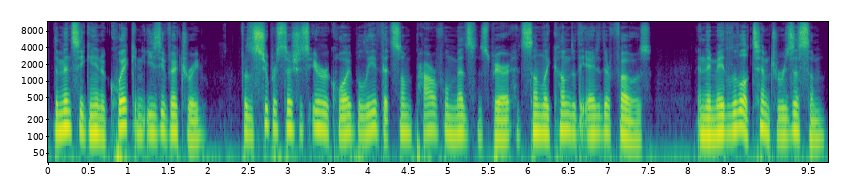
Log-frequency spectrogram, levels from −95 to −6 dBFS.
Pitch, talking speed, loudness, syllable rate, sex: 115 Hz, 215 wpm, -20 LUFS, 6.8 syllables/s, male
